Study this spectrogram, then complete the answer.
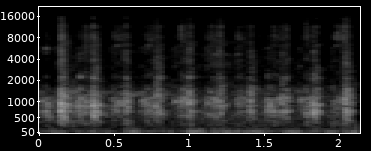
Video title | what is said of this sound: Building a LEGO city | I can shake this around without it it falling apart. Now, I can hear rattling inside here.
